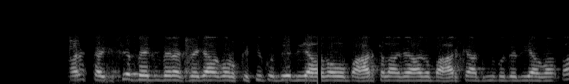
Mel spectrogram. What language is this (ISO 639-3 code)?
hin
